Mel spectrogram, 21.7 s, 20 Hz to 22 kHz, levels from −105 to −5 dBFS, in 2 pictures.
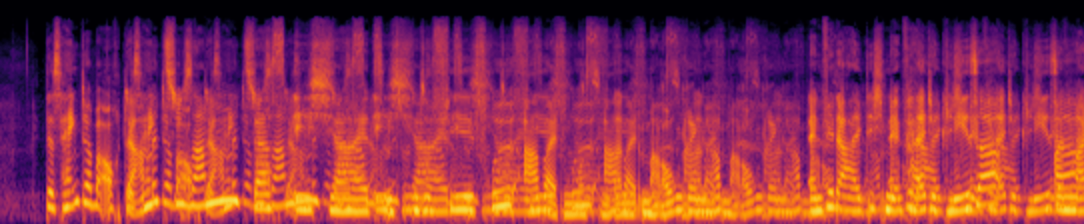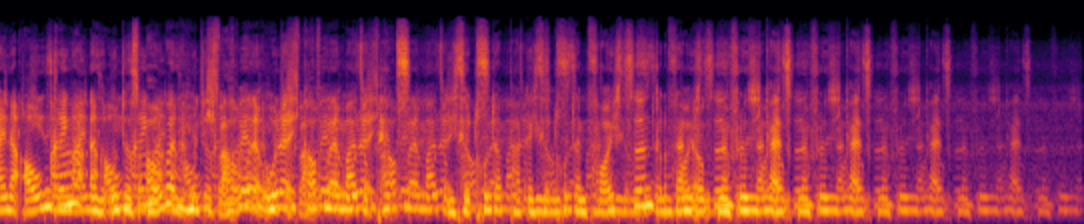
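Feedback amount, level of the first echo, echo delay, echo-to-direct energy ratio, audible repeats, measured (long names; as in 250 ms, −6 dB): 44%, −5.0 dB, 799 ms, −4.0 dB, 5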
